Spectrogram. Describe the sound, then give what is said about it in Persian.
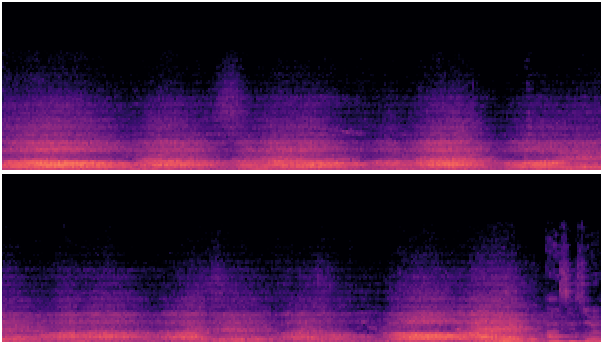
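Many voices recite salawat together in unison, a dense chanting crowd rising and falling in repeated loud swells throughout, with a short shift in sound just before the end. “یه صلوات دست جمعی بفرست.”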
